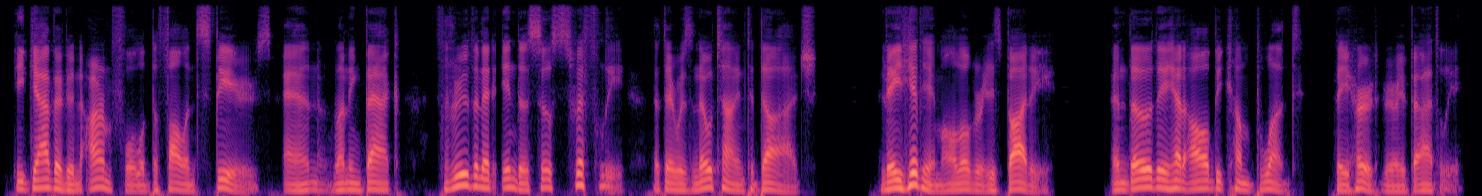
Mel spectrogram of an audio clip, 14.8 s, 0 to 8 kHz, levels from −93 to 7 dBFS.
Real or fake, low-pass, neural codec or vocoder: fake; 7.2 kHz; codec, 16 kHz, 1 kbps, FunCodec, trained on Chinese and English, 50 frames a second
